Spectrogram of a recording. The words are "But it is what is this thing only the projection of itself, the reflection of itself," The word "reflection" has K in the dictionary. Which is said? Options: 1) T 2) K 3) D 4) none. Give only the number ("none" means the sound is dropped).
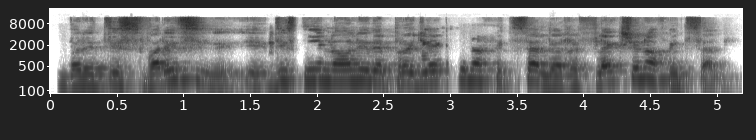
2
